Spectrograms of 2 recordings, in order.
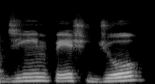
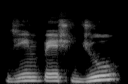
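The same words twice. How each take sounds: First: Slow spelling, جو ending in "oh", "jo"; Urdu pronunciation. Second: Slow spelling, جو ending in "oo", "joo"; Arabic pronunciation. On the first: Teacher spells it for Urdu, majhool "jo" in جو. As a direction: draw out جو as "jo". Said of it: "یہ اردو کا تلفظ ہے". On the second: Teacher spells it for Arabic, maroof "joo" in جو. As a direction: draw out جو as "joo". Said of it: "یہ عربی کا تلفظ ہے". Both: Shown as a demonstration.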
